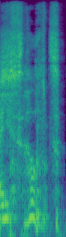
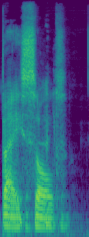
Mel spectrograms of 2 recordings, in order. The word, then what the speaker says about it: basalt: Basalt. – Basalt.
